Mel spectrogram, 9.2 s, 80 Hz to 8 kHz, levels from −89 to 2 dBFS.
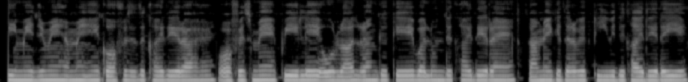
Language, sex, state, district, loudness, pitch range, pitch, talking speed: Hindi, male, Maharashtra, Aurangabad, -31 LUFS, 155-165 Hz, 160 Hz, 190 wpm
